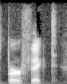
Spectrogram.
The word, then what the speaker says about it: Burfict: missing practice, particularly Vontez Burfict at linebacker. How do you pronounce that name one more time for me? It's the word perfect. Yeah. It's that with a B.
